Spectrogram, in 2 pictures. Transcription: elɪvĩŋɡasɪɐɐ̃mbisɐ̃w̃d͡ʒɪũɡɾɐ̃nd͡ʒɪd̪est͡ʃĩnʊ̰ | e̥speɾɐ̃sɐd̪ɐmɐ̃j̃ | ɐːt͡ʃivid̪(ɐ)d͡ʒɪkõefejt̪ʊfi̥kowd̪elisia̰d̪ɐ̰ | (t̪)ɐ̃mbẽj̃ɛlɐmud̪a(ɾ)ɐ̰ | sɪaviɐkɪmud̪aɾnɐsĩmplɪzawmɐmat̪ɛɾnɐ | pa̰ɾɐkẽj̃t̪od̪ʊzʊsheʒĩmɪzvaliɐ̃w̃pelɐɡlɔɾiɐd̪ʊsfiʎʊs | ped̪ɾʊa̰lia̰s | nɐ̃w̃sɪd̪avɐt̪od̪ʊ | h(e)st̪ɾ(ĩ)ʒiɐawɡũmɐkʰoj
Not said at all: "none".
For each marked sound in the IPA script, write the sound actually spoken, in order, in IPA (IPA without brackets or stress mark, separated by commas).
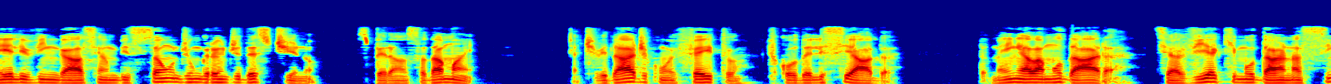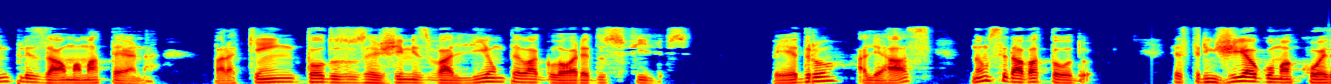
a, t̪, ɾ, e, ĩ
